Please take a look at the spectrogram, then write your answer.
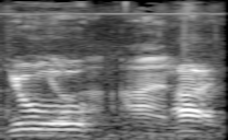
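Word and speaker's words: Ioan: Because in everything that we get, it says in brackets, pronounced yo and.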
